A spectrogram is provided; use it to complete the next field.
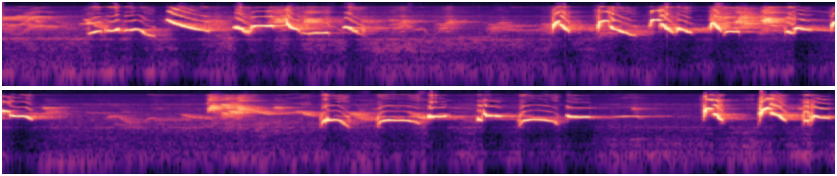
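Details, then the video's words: Oriental magpie-robin stimulating song for a stressed caged bird: lively runs of sharp, sweeping whistles, a pause, then a phrase of repeated looped notes ending in more bright chips. "KICAUAN PEMIKAT DAN PERANGSANG BUNYI | Kacer stres macet bunyi langsung gacor"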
